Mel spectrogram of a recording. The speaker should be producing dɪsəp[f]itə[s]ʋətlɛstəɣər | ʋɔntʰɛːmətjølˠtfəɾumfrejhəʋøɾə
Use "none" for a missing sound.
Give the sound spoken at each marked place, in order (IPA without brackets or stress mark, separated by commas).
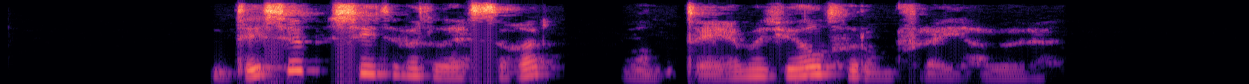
s, none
